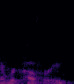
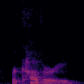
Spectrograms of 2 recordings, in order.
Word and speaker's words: recovery: to me during my recovery. And again, for pronunciation, let's emphasize the second syllable, recovery. Recovery.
